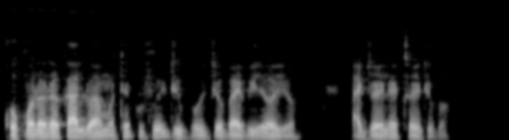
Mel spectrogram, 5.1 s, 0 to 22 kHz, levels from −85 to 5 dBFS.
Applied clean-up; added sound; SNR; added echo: none; none; none; none.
